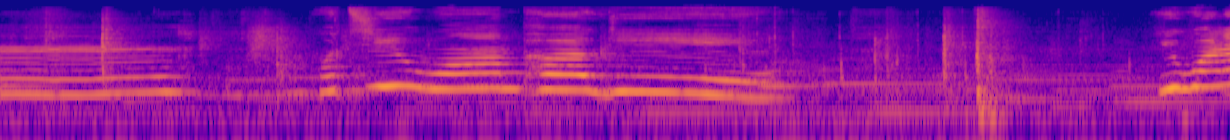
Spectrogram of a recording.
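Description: A child's voice making two long, drawn-out wordless sounds, the second sliding down in pitch at its end, over soft background music of steady held notes. A short click comes about five seconds in.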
